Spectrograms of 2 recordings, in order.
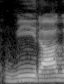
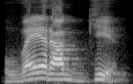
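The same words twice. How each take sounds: First: विराग with i in place of ai, ending on plain g; worn-down vowel. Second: वैराग्य slow and loud, long ai and final gya; full original form. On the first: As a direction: say विराग with the first vowel reduced to i. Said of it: "एकार जो है धीरे धीरे इकार में बदल गया". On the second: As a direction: draw out वैराग्य with every sound intact. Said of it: "विराग बन गया". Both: Shown as a demonstration.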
